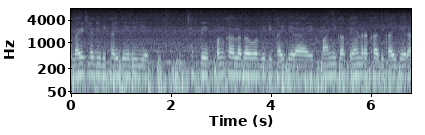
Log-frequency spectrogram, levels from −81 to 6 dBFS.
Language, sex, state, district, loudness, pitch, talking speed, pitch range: Hindi, male, Rajasthan, Bikaner, -15 LUFS, 125 Hz, 230 wpm, 120-130 Hz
